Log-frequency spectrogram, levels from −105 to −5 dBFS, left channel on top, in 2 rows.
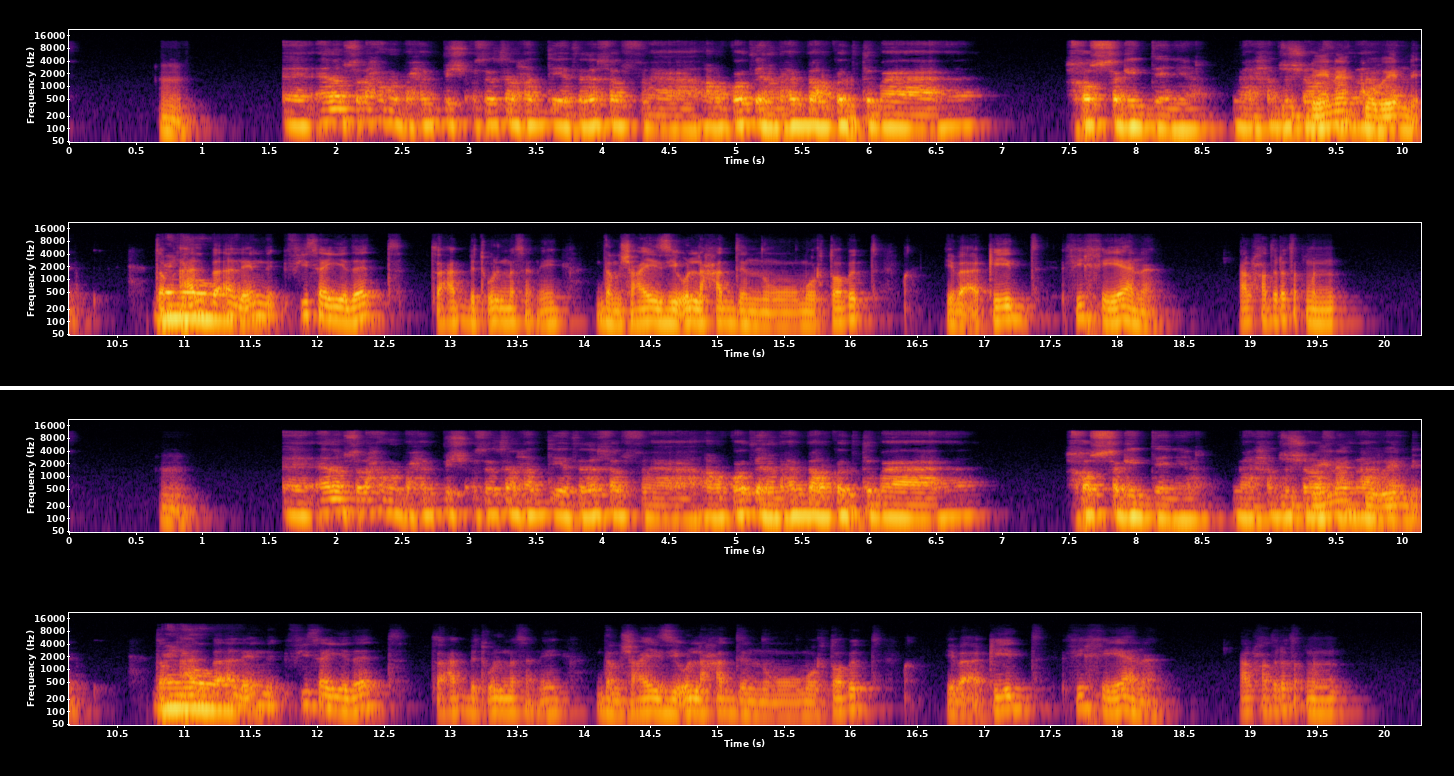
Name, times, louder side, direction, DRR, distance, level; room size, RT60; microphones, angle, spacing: voice 1, 1.6-6.8 7.5-10.0 10.8-11.4, left 2 dB, ahead, 1.6 m, -23 dB
voice 2, 9.2-10.1 10.8-13.8 14.1-16.1 16.7-18.3 18.9-19.6, left 5 dB, 70° left, 0.4 m, -26 dB
5.1 x 2.1 x 2.9 m
head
